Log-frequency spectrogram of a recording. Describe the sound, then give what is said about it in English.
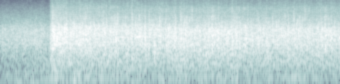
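Applause from crowds outside Westminster Abbey as a eulogy ends: after a brief quiet moment, dense clapping starts abruptly and holds steady and loud to the end. “Earl Spencer steps from the podium while outside people applaud. The Queen is stirred by the applause from outside the Abbey.”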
